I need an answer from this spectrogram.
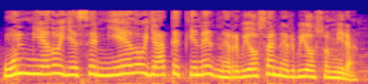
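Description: Woman preacher, fairly high voice, emphatic and direct, lo-fi recording with faint music under. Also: moderate pace, darkish tone. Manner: emphatic, addresses listeners directly. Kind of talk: sermon.

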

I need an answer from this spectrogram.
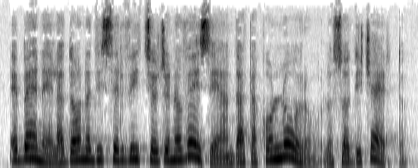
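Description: A woman voicing a kindly older man in a storybook reading, calm and compassionate. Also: mid-range voice, brisk, voice pushed up, close to an everyday voice. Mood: pitying. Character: kindly older bearded man, Spanish-speaking.

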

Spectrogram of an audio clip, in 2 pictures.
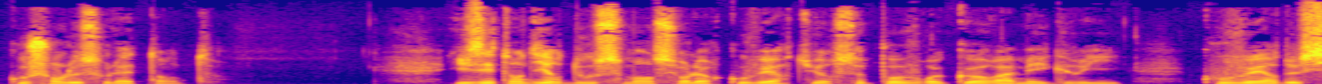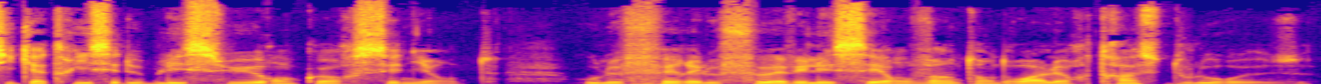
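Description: Male narrator, scripted audiobook reading, measured, fairly low voice, dry recording. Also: steady tone, darkish tone, dry recording.

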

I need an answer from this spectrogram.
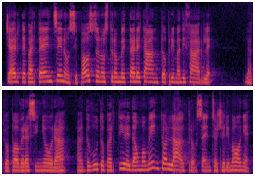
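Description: A woman doing a sharp-tongued old concierge. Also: fairly low pitch, steady tone, moderate pace, close to an everyday voice. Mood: ironic. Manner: ironic, imperious. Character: ironic, suspicious older woman concierge.

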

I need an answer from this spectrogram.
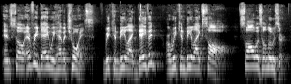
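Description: A man's voice: high voice, lively intonation, normal speed, a little mellow. A man preaching a sermon as pastor at a pulpit microphone, emphatic and blunt.

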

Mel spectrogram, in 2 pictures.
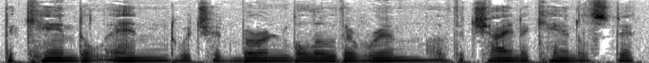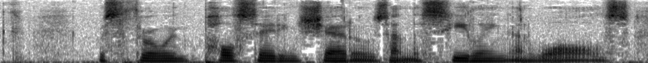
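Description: A male narrator reading a classic horror story in a steady, even way. His voice is deeply gravelly and very husky, with a flat, level melody. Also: a little slow, low-quality recording.

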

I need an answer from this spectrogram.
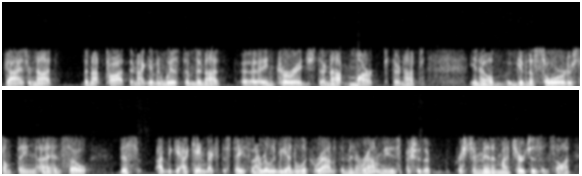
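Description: A man's voice: sits low, fairly even intonation, fast talker, husky, dry recording. A middle-aged man, an author and former pastor, telling stories earnestly in a radio interview with many restarts. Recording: tinny phone line, dry.

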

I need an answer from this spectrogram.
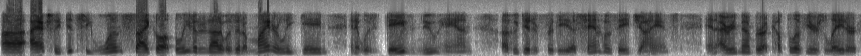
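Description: An older man's mid-range voice, fairly even in intonation and a little fast, comes through a dull, lo-fi phone line without echo. He's a radio guest in a casual chat, reminiscing about baseball with rambling enthusiasm.

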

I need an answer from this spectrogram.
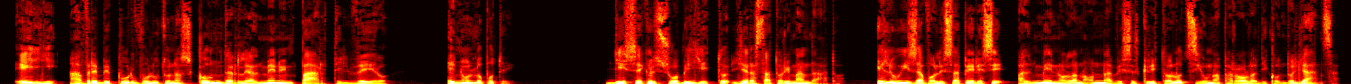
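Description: A man narrating an audiobook chapter with expressive, dramatic storytelling. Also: on the low side, breathy edge, no echo, clean studio sound.

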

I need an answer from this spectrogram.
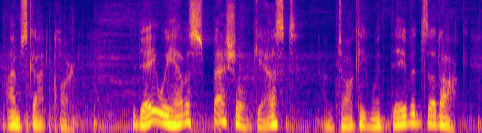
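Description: A man hosting a podcast interview, speaking in a measured way with some hesitations. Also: mid-range voice, lively intonation, soft background music. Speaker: podcast host.

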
